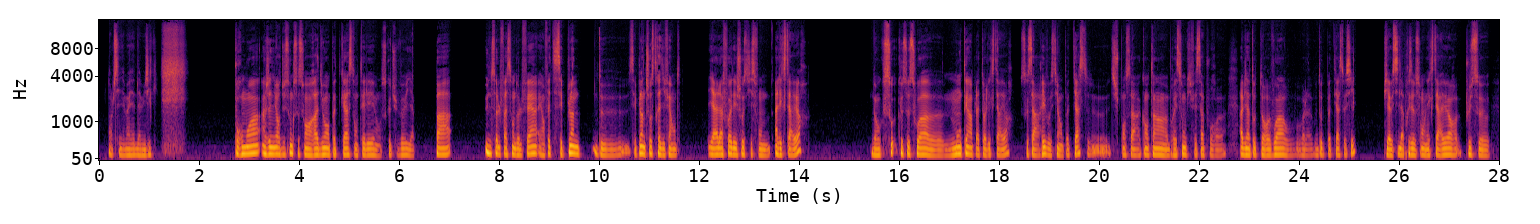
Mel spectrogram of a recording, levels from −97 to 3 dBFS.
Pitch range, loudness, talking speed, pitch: 110-130 Hz, -24 LUFS, 250 wpm, 120 Hz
